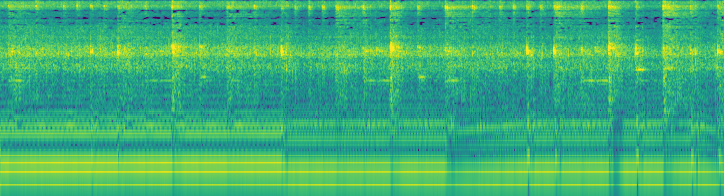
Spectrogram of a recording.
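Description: Bass-heavy music played loud through a large sound system of stacked subwoofer cabinets with horn tops during a sound check. Long held deep bass notes shift pitch about three seconds in and slide again shortly after, with a light ticking beat on top.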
